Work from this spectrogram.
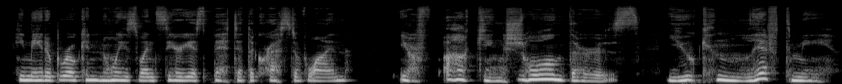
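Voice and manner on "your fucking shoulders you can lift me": dazed, delirious, slower. Sirius to Remus in a heated moment, delirious. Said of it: "delirious even to Remus's pleasure-dulled hearing".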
